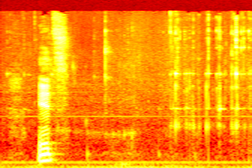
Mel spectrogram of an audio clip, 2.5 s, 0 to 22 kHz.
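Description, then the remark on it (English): A single bright clink of two glasses of margarita, each with an ice cube and no salt on the rims, touching in a toast, fairly loud near the start, followed by quiet with faint shuffling and soft background murmur. “We're going to pour that into 2 lovely glasses, which each have an ice cube in it.”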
